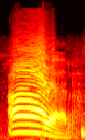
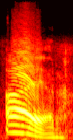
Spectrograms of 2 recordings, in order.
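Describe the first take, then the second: First: The word begins with a vowel sound. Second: The word begins with a vowel sound.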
